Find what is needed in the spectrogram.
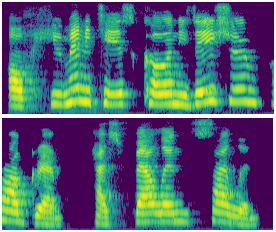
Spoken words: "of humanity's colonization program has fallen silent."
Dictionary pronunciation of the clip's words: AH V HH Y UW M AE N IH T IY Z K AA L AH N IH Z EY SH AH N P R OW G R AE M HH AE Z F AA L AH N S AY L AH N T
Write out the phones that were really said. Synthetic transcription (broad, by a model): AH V HH Y UW M AE N IH T IY Z K AA L AH N IH Z EY SH AH N P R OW G R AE M HH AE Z F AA L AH N S AY L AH N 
